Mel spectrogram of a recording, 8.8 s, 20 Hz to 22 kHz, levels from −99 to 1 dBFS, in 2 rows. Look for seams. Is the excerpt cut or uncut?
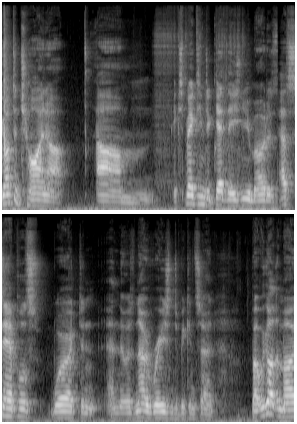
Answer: cut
